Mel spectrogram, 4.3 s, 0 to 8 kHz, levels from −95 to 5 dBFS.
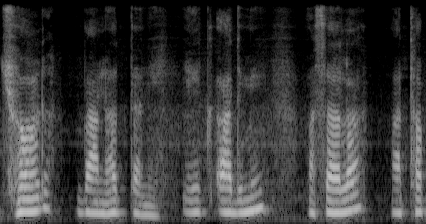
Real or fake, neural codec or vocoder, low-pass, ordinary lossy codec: fake; codec, 44.1 kHz, 7.8 kbps, Pupu-Codec; 7.2 kHz; none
